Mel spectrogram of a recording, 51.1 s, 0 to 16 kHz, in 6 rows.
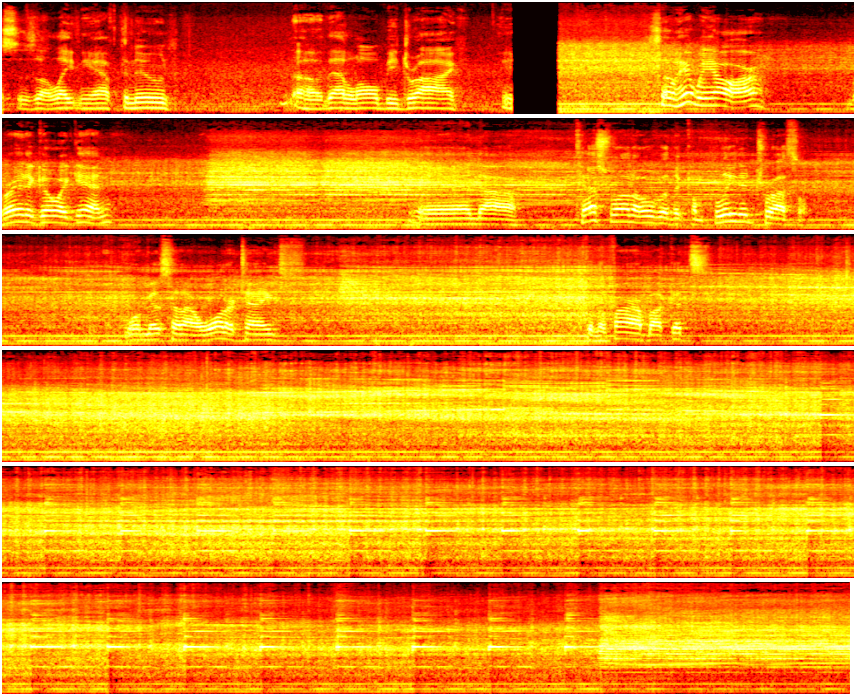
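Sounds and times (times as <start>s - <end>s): model locomotive engine hum: 0.0s - 51.0s
locomotive bell ringing: 6.4s - 51.0s.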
